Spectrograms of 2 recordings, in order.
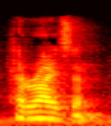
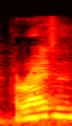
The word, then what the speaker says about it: horizon: Horizon. Horizon переводится как горизонт.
